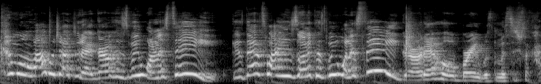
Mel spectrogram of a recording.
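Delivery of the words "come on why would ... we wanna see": high-pitched whiny complaint; Bree complaining. Retold or imitated. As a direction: whine it out like Bree scolding. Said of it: "Bree like".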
